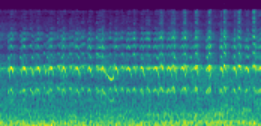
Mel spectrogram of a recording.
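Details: Baby red-wattled lapwings give a steady stream of short, harsh, harmonic calls, nearly three per second, each note slightly wavering, with a constant low hum in the background.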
